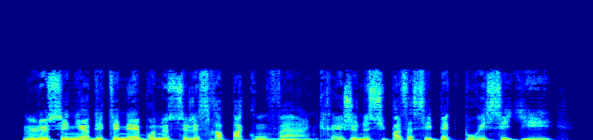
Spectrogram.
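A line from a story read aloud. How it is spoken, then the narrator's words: Firm, categorical reply. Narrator (French): répondit Rogue d'un ton catégorique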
